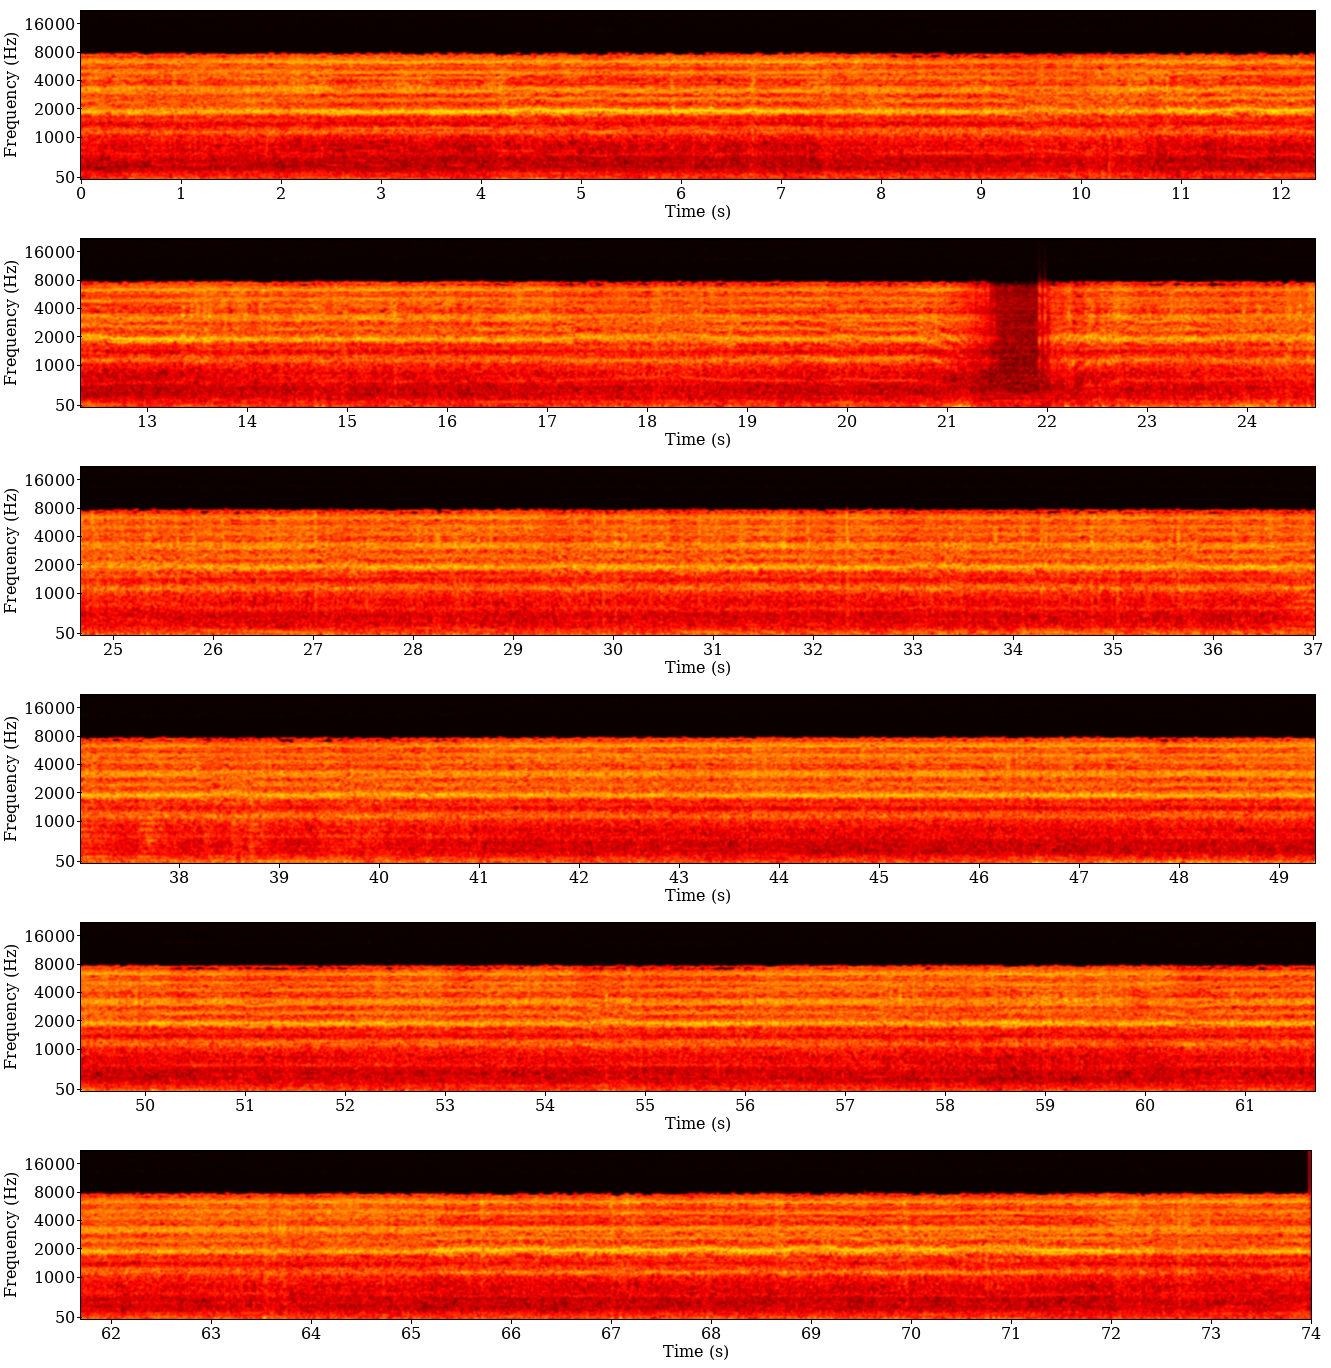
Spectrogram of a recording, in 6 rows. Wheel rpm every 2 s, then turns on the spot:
160, 160, 160, 160, 160, 160, 160, 160, 160, 160, 90, 120, 160, 160, 160, 160, 160, 160, 160, 160, 160, 160, 160, 160, 160, 160, 160, 160, 160, 160, 160, 160, 160, 160, 160, 160, 160.
none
